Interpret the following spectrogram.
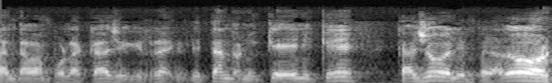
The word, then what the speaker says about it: Nike: Victoria quiere decir Victoria no se dice Nike se dice ni qué y por eso se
